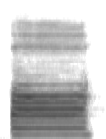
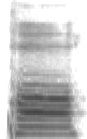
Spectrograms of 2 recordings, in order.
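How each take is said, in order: First: The first consonant has no puff of air. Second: The first consonant has a puff of air. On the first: "we also have unaspirated stops" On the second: "aspirated stops are stops produced with a puff of air"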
